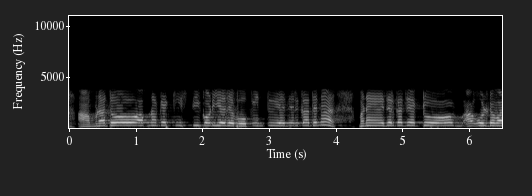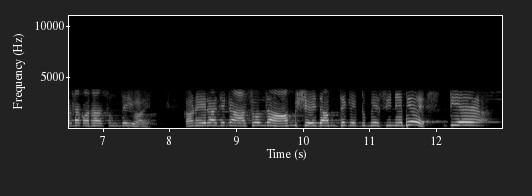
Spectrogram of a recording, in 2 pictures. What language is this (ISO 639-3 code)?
ben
